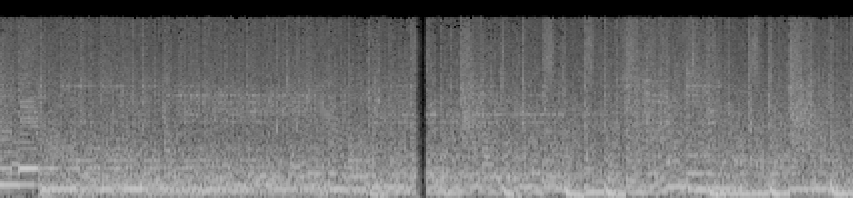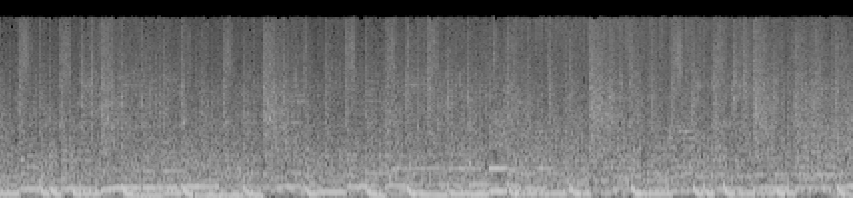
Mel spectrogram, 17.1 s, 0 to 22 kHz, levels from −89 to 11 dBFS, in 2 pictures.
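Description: Throughout, grainy noise or buzzy distortion rides on the signal and pauses fill with noise, likely from a stuck bit holding one data bit fixed at 0 or 1. At 4.15 to 4.27 s, a short stall from a late packet stretches the preceding sound by about 0.1 s, with nothing lost, and everything after runs 99 ms later.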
